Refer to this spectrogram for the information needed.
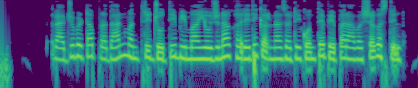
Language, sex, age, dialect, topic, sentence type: Marathi, female, 25-30, Varhadi, banking, statement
